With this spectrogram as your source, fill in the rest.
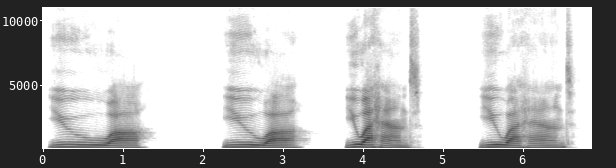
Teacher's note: to get from you to the a, you'll just have a little bit of a W sound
